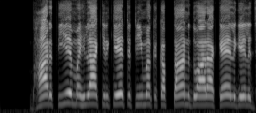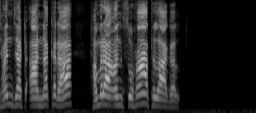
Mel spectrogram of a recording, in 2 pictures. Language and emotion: Maithili, disgusted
